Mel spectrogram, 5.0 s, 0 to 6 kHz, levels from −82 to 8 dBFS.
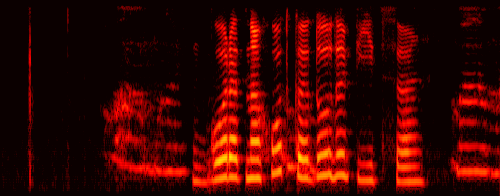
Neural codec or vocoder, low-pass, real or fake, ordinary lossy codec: vocoder, 22.05 kHz, 80 mel bands, HiFi-GAN; 5.4 kHz; fake; none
